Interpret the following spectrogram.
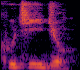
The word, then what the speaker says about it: cuchillo: El cuchillo, the knife. Cuchillo. Or it could be cuchillo with a j sound for double L.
